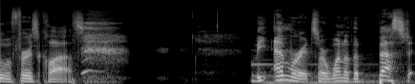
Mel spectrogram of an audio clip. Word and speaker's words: Emirates: Is that how you say it? Oh, I never said it. – E-M-I-R-A-T-E-S. Yeah, Emirates.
